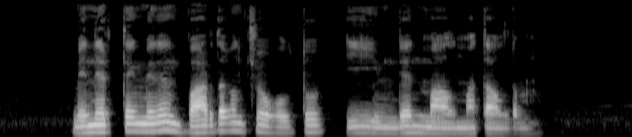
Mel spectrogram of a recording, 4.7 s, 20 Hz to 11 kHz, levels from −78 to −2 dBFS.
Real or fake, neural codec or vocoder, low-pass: real; none; 9.9 kHz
